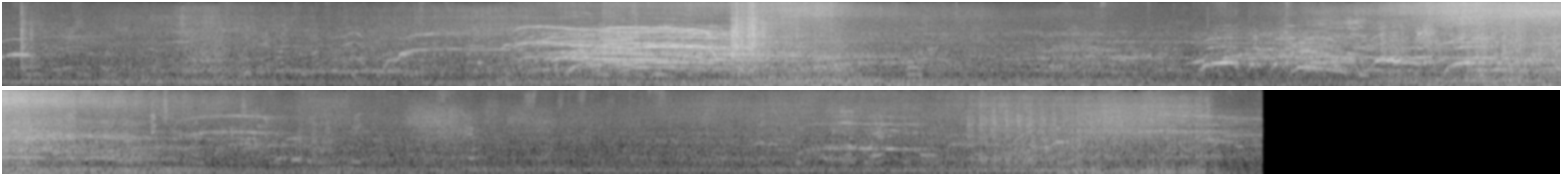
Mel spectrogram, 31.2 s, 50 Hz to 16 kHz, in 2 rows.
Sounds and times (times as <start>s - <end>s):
Outside, urban or manmade: 0.0s - 28.2s.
